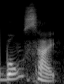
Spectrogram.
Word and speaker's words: bonsai: A versão deles, que antes era chamada de Hachiue ou outros termos, foi renomeada como bonsai, a pronúncia japonesa do termo chinês penzai.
